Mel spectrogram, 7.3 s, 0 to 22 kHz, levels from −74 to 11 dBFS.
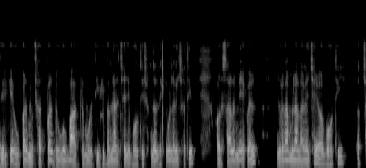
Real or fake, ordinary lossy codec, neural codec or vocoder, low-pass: fake; none; codec, 16 kHz, 8 kbps, FunCodec, trained on Chinese and English, 25 frames a second; none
